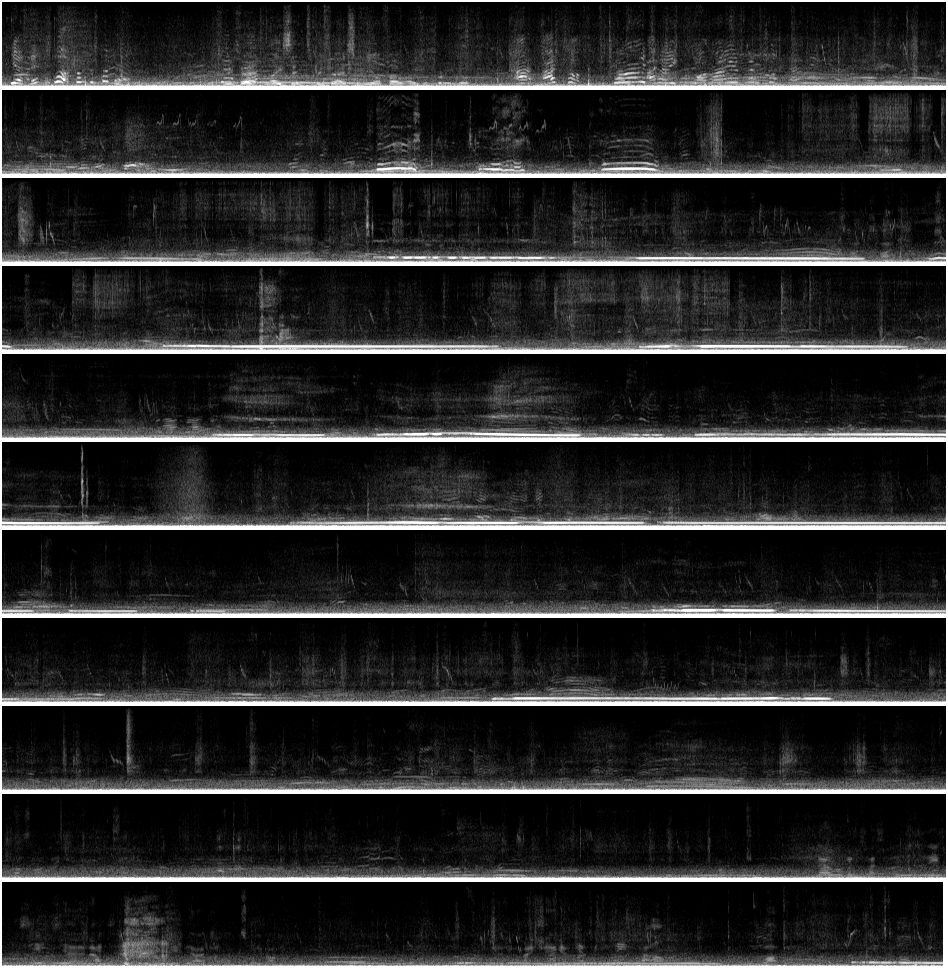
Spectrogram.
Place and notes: Unnamed Road, Louth, UK - grey seals ... donna nook ...
grey seals ... donna nook ... generally females and pups ... SASS ... bird calls ... pied wagtail ... skylark ... dunnock ... rock pipit ... crow ... all sorts of background noise ... sometimes you wonder if the sound is human or seal ..? amazed how vocal the females are ...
